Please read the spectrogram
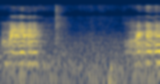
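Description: A girl's voice mimicking an animal's bleat: two short, wavering bleats, one at the start and one near the end.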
